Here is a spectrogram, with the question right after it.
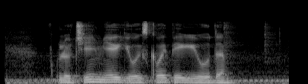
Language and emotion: Russian, neutral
